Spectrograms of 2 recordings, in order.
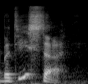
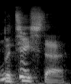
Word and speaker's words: Bautista: Everybody, welcome, Bernadette Batista.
